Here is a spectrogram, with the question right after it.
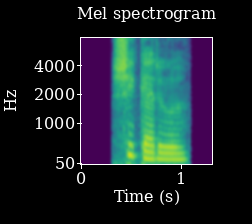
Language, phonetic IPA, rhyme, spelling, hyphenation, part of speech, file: Hungarian, [ˈʃikɛryl], -yl, sikerül, si‧ke‧rül, verb, Hu-sikerül.ogg
- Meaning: 1. to succeed in doing something, to manage to do something 2. to turn out (well)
